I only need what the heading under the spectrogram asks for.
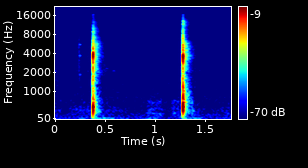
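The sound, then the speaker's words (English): Two soft, crisp claps spaced almost a second apart, a slow, quiet golf clap with silence around each one and no talking. “Golf claps for me.”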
